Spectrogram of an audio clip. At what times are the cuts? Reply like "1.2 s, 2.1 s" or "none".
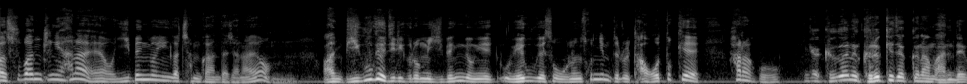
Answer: none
